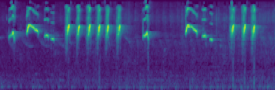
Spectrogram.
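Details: Common iora in full song with sharp, fast shots, used to tutor other songbirds; high, piercing chirps race in a rapid burst of about eight notes, pause, then resume in quick clusters over faint low background hum.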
